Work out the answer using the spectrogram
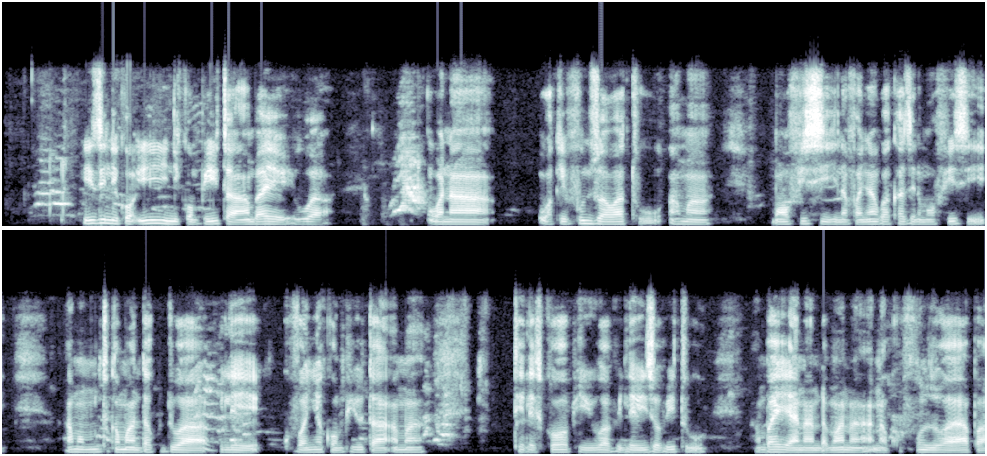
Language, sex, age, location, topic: Swahili, male, 18-24, Wajir, education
